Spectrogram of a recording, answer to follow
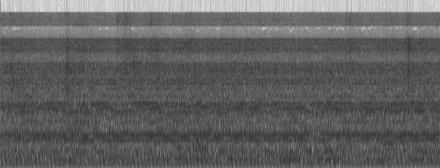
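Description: A steady low hum with a faint hiss, unchanging throughout.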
